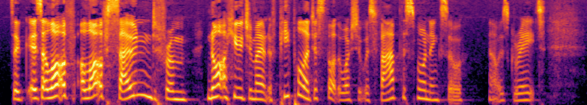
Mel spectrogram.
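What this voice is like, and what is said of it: Glaswegian Scottish accent. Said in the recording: “I do not have a Teesside accent. I don't even have an English accent, and that's because I am actually from Glasgow.”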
